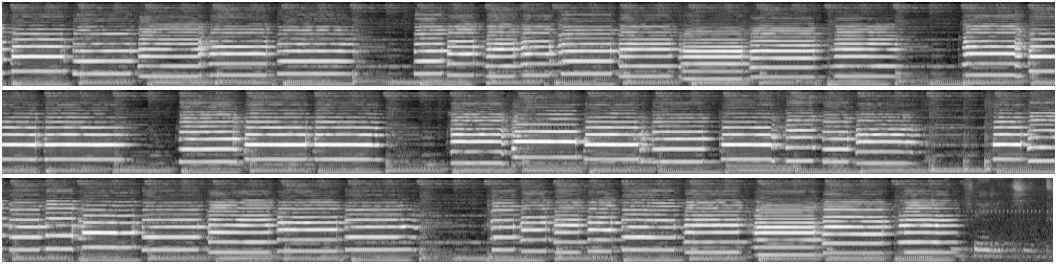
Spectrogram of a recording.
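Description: Oboe playing a melody in phrases of a few seconds each, with short breaths between them, over a low bass accompaniment.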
